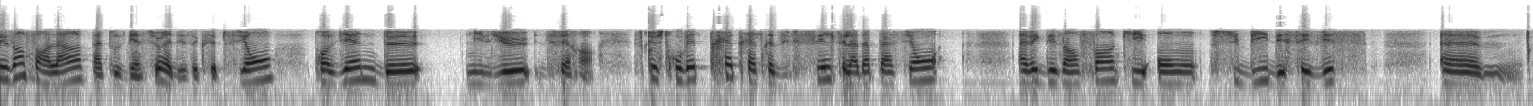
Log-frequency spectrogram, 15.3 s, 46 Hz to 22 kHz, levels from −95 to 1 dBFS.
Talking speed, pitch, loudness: 135 wpm, 205 Hz, -16 LUFS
